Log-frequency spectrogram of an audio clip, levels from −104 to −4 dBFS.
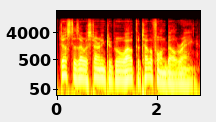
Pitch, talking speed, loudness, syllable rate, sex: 105 Hz, 250 wpm, -17 LUFS, 5.8 syllables/s, male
